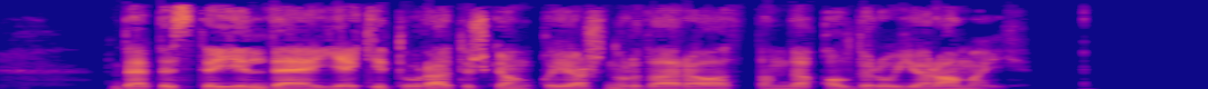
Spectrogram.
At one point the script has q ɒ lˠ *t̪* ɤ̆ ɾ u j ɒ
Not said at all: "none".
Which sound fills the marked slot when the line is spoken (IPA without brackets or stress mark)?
d̪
